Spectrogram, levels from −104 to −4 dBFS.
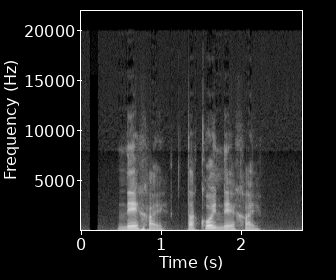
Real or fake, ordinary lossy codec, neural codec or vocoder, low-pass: real; Opus, 24 kbps; none; 19.8 kHz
